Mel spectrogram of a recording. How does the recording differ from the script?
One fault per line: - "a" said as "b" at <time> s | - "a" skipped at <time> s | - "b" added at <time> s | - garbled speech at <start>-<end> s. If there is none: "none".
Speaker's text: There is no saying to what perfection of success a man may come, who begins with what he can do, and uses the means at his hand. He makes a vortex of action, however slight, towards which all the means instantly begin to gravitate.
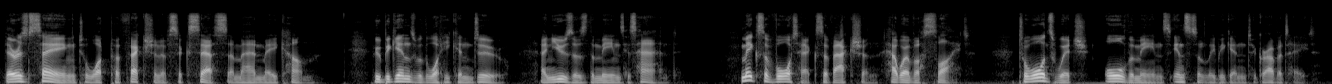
- "no" skipped at 0.3 s
- "at" skipped at 6.2 s
- "He" skipped at 6.8 s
